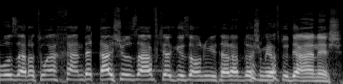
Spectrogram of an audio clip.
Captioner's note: laughter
